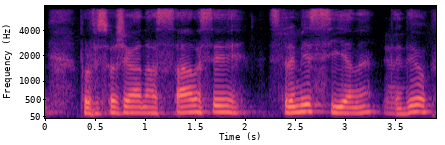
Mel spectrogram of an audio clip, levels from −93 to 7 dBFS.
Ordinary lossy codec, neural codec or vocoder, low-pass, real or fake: MP3, 64 kbps; vocoder, 44.1 kHz, 80 mel bands, Vocos; 7.2 kHz; fake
